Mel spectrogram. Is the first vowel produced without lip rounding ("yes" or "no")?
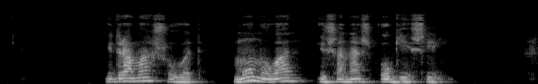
no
